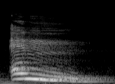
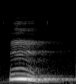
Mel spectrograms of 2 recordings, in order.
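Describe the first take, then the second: First: The nasal sound comes with a vowel sound. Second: Only a bare nasal hum is heard. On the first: The speaker calls it right. "N kann man besser verstehen" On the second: The speaker calls it wrong. "wenn ich nur den Buchstaben N ausspreche, würde ich sagen"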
